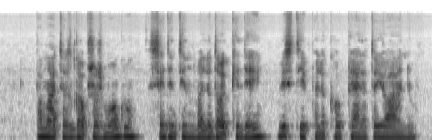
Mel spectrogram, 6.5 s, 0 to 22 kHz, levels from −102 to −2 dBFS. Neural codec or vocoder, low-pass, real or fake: none; 14.4 kHz; real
